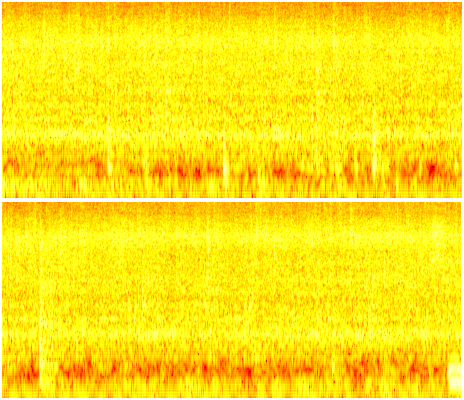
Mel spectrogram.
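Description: Chicken pieces sizzling steadily as they fry in hot oil in a pot, with a wooden spoon stirring them near the end.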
